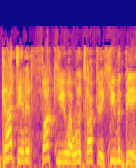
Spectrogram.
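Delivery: high, loud exasperated outburst; retold cursing. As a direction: re-enact cursing out a phone robot. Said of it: "I got into a cursing match".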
